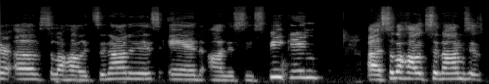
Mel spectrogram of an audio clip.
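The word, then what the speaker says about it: Spinkin: product line honestly speaking it is spelled s p i n k i n but it's pronounced speaking because if you don't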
